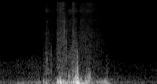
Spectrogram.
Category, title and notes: Sound effects > Human sounds and actions
Just recorded myself falling onto the grass with my phone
